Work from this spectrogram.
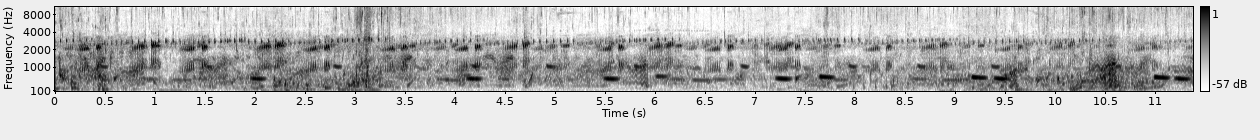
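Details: Frogs at a night pond: a busy chorus of rattling pulsed trills runs throughout, with scattered short, lower croaks and occasional soft splash-like knocks.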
